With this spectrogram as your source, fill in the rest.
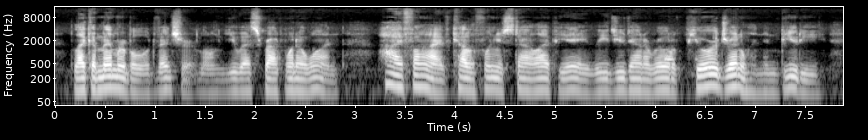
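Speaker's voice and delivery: sexiest possible voice, low, sultry and seductive. Reading the description on a can aloud, sexiest voice possible. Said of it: "I'll say this in my sexiest voice possible".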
